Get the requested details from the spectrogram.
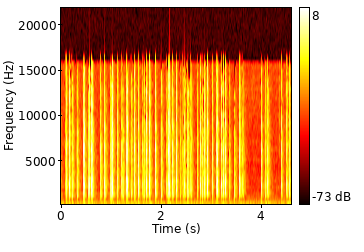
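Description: Long nails tap quickly along the lower edge of the glossy back cover of a spiral notebook with a glossy paper cover. The result is a dense, steady run of sharp, bright clicks that die out almost instantly, with a soft low rumble underneath and a brief lull near the end.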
